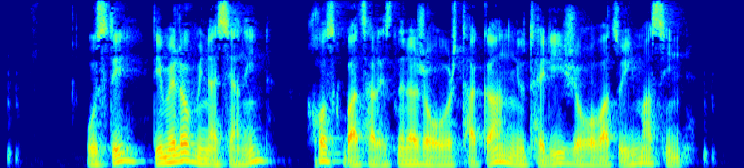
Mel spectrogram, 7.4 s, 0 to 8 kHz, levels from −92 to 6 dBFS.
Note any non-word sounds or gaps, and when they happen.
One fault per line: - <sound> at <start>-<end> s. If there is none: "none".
none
